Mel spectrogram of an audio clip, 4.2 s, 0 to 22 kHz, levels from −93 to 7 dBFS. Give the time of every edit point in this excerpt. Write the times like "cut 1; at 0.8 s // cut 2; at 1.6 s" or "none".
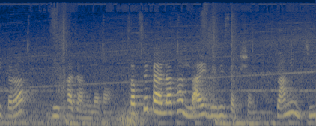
cut 1; at 1.5 s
